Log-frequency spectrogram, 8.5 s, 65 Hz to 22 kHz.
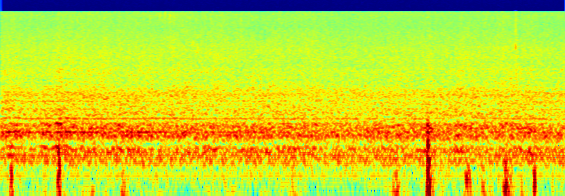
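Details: Honey bee swarm caught in 2017, buzzing as a broad, constant drone while being boxed, punctuated by irregular tapping and knocking sounds.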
